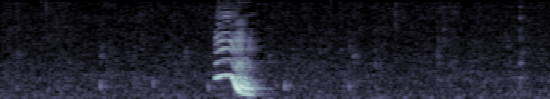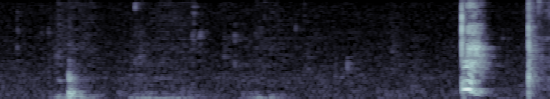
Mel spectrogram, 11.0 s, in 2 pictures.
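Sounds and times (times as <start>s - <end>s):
person chewing cake: 0.0s - 2.1s, 2.7s - 9.7s
soft thump: 6.1s - 6.4s.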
